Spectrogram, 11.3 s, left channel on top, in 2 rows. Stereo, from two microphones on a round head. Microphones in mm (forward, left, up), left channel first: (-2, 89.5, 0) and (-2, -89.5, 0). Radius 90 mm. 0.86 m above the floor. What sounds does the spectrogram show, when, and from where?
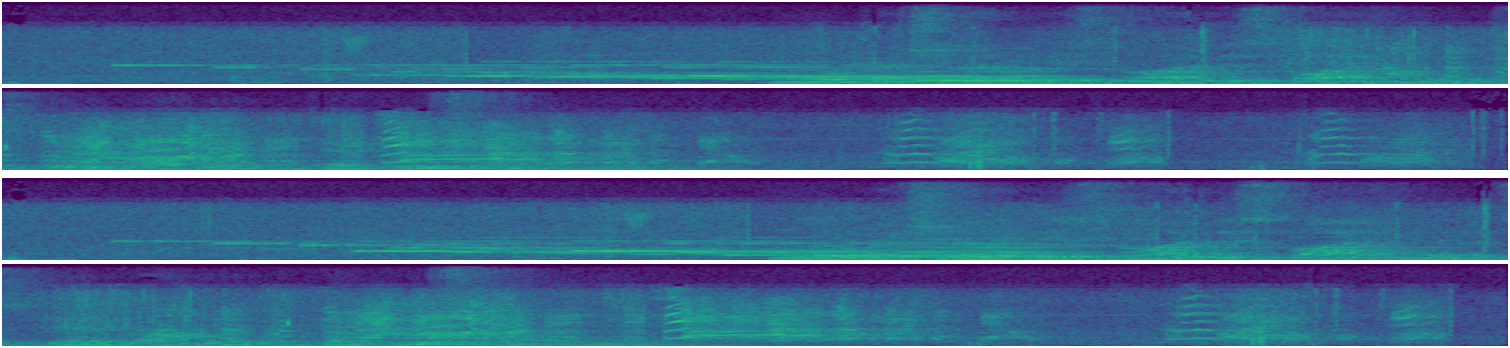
0.4 s a piano: 75° right (ahead or behind), 4 m
2.9 s a man speaking: 35° right (ahead or behind), 4.5 m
